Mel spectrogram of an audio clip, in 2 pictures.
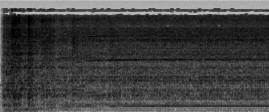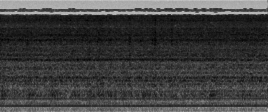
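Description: Electric blender motor grinding chopped ginger and garlic into a paste: it starts suddenly, its hum rises a little in pitch over the first second or so as it comes up to speed, then runs loud and steady.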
